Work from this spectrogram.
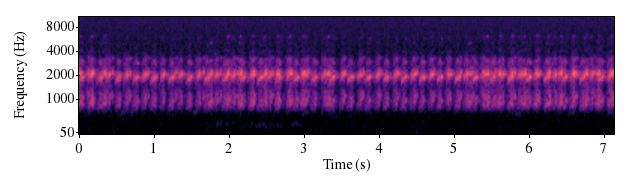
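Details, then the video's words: Chorus of tree frogs singing at night at a forest pond in mid-April, north-east Italy: dense overlapping rapid croaking pulses, bright and rasping, forming a continuous pulsing wall of sound with no other noises. "relaxing forest pond by night with singing tree frogs"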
